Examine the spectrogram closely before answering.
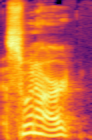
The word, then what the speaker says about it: Swinhart: And I'm here with Swinhart. Did I pronounce it right? Yes.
